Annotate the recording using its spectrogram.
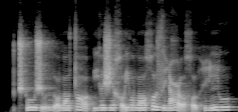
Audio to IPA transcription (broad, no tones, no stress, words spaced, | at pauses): t͡ʃʼuʒṵ rṵlˠotɔ | jɘʒi χṵjulˠoχu ziʕo̰ χṵhiɲu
